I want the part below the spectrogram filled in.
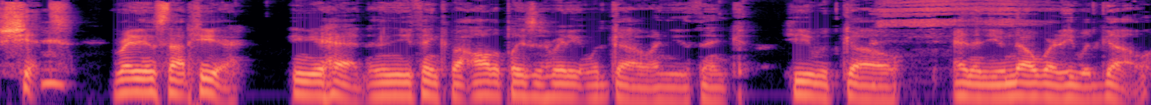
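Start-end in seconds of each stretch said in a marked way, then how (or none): none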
